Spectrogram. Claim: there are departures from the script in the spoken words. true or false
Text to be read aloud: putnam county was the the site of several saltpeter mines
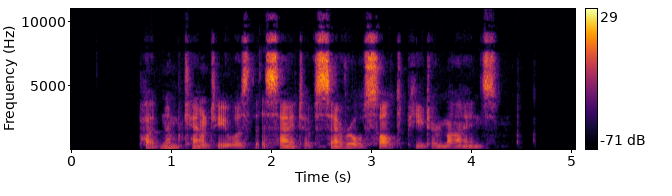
false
